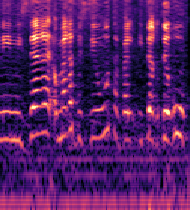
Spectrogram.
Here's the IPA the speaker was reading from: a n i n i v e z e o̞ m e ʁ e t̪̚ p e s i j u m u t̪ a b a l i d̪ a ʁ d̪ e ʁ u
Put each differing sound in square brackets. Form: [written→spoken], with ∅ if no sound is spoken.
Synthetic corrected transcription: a n i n i [v→z] e [z→ʁ] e o̞ m e ʁ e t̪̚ [p→b] e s i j u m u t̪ a [b→v] a l i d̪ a ʁ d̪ e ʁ u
